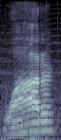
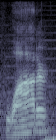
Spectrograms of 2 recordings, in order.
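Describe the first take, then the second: No difference in how they are said.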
